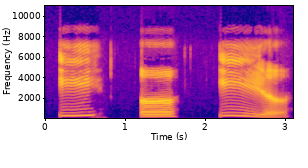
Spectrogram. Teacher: so again we're not restricting the sound in any way but we are moving from an e to an ER sound so you're pulling your tongue back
